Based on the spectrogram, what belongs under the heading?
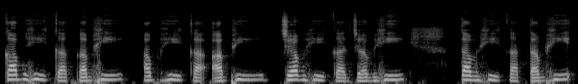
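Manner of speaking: "कभी का कभी" said slowly, each word set apart for the class; slow pronunciation demo. Shown as a demonstration. Teacher to students, slowly demonstrating how speech changes. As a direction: spell out "अभी", "जब ही", "तभी" slowly, word by word. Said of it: "बोल दिया जाता है".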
